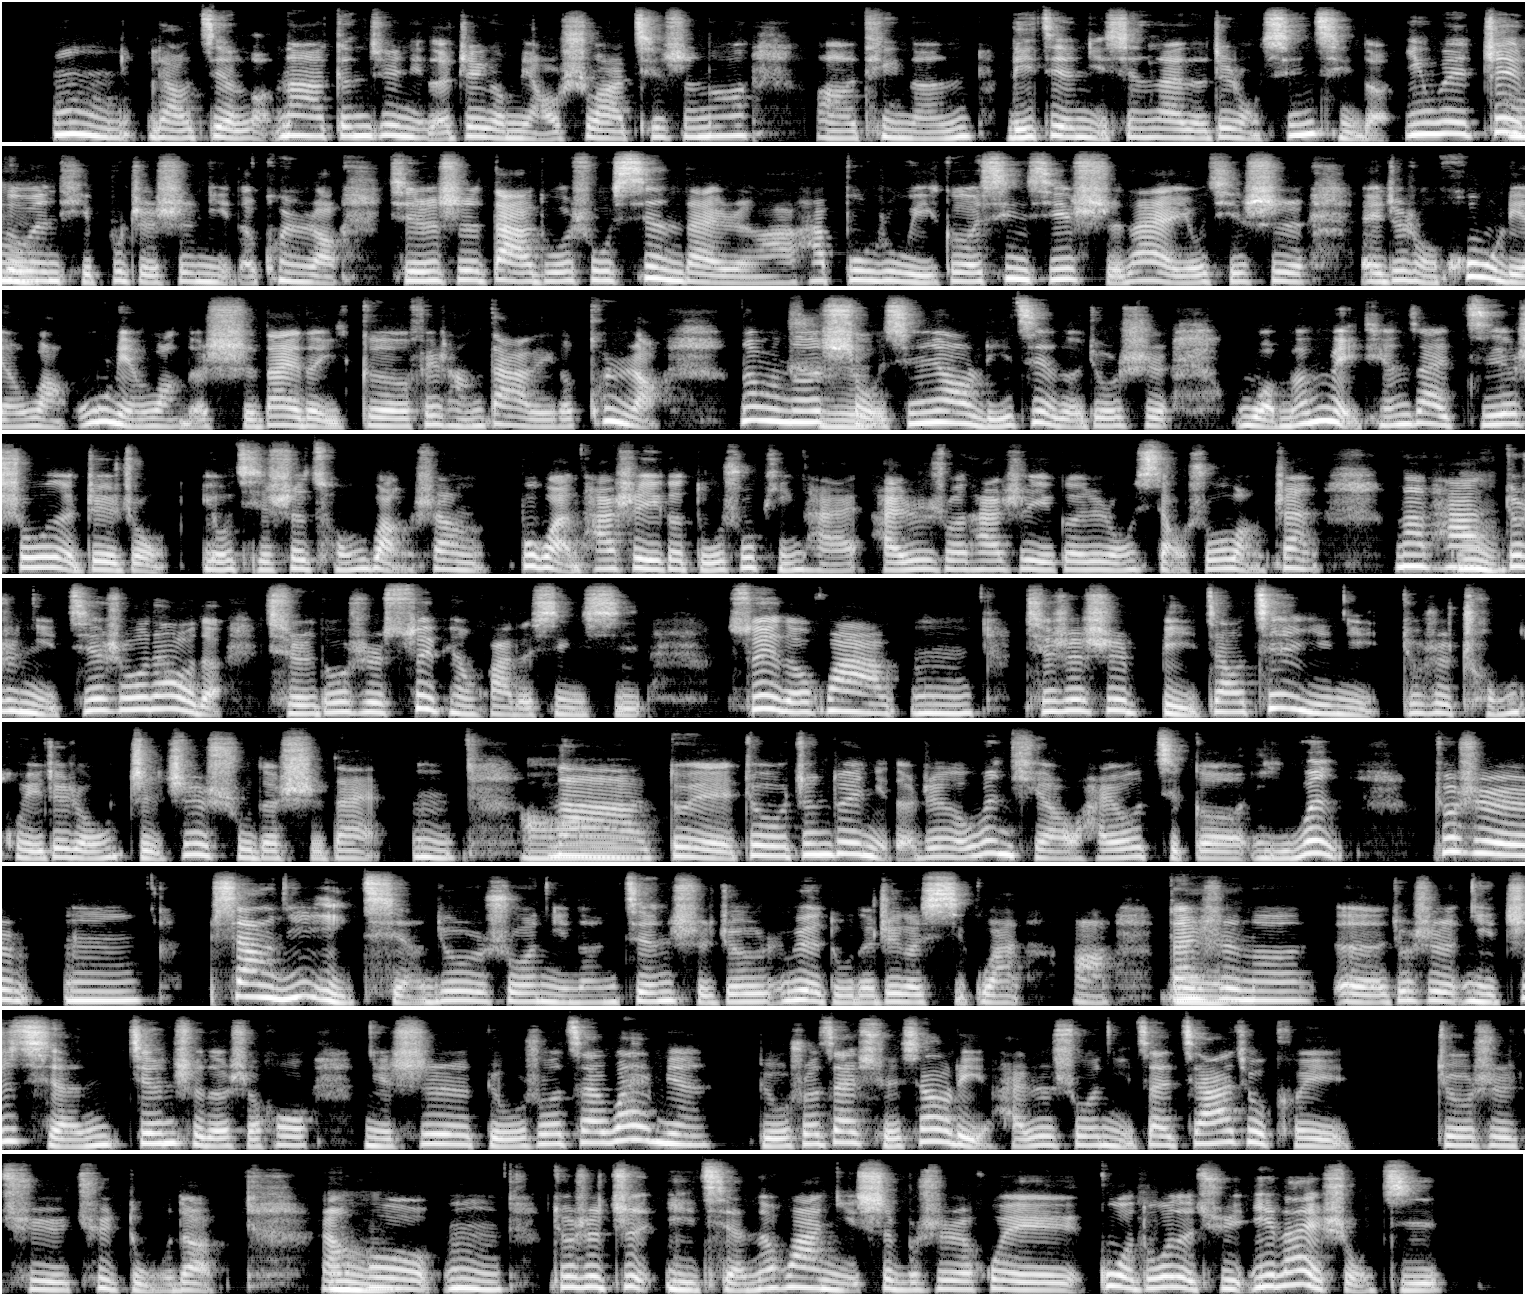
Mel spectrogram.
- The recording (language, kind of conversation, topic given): Chinese, advice, 读书时总是注意力分散，怎样才能专心读书？
- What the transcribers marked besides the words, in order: tapping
